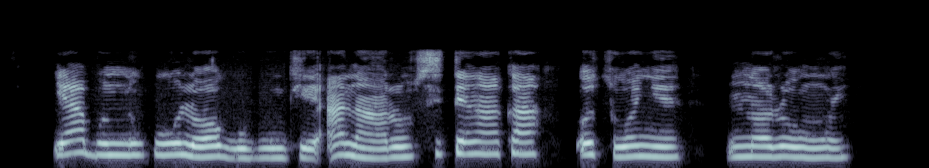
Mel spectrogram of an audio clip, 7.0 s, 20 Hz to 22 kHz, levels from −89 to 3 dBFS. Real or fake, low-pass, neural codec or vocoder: fake; 7.2 kHz; vocoder, 44.1 kHz, 128 mel bands, Pupu-Vocoder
